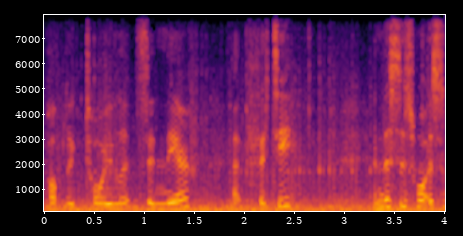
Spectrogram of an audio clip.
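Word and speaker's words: Footdee: There's also very well-maintained public toilets in there at Fitty. And this is what is known as the Fitty end of the beach. It's spelled foot d but pronounced by locals as fitti.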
